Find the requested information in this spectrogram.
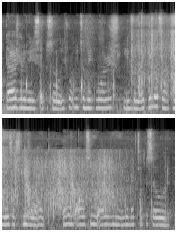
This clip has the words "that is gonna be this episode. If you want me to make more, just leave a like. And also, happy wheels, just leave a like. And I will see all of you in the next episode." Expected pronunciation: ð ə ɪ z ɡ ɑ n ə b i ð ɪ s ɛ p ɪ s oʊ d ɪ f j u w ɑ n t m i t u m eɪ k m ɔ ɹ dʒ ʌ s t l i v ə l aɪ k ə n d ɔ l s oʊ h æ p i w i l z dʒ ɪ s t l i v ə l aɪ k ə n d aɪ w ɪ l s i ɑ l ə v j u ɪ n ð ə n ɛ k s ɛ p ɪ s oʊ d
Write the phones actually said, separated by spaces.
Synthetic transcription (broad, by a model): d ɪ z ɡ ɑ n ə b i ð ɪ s ɛ p ɪ s oʊ d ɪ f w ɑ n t m i t u m eɪ k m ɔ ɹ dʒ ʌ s l i v ə l aɪ k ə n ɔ s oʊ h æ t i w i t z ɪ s l i v ə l aɪ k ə n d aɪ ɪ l s i ɑ l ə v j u ɪ n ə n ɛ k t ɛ p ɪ s oʊ d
